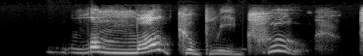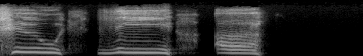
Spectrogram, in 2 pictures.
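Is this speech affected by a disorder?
Yes: cerebral palsy; developmental, onset before three, non-progressive, motor impairment, speech impediment only visible sign, extensive speech therapy; speech impediment likened to a different accent, recognizable cp accent, calm voice, sometimes assumed drunk.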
